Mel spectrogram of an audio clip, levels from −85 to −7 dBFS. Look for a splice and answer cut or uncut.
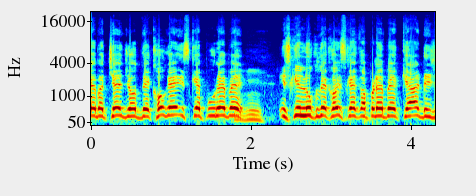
uncut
